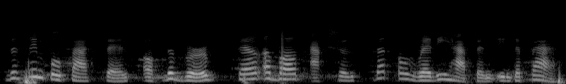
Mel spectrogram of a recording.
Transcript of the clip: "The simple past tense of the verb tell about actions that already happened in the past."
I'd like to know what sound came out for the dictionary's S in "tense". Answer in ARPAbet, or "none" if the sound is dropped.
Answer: S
